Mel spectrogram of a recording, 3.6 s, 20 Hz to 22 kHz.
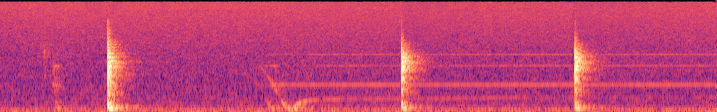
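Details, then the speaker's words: Hammarlund HQ-180 receiver on the 2–4 MHz band with signal generator at 4 MHz: sharp pops about once a second quicken slightly over faint steady whistles; audio stage motorboating, cause not yet traced. "very sharp tuning you see the pace of the pop increased there slightly"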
